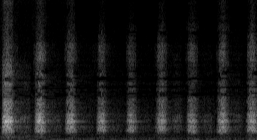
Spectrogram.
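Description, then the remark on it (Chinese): A person imitates a dog panting as a breathing exercise, using the diaphragm on the exhale: nine quick, evenly spaced breathy huffs, each a short airy burst in a steady rhythm, with no talking. “在呼气的时候，我们要充分的利用我们的横膈肌。也就是在狗喘气”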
